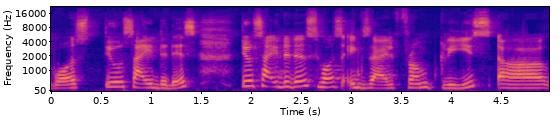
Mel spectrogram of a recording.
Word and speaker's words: Thucydides: It can be pronounced as Thucydides.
